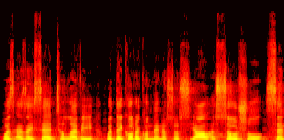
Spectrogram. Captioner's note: foreign language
